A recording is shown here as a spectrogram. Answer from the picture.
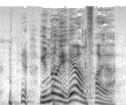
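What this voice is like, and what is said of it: Mock Chinese accent. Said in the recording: “I just did an accent... racist Chinese impressions”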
